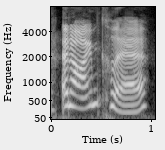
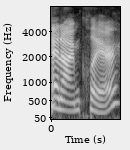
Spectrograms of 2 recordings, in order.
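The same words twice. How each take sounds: First: It is said in a put-on British accent. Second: It is said in her usual American accent.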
